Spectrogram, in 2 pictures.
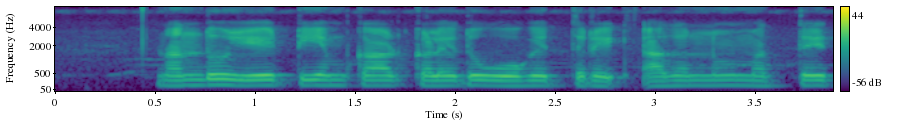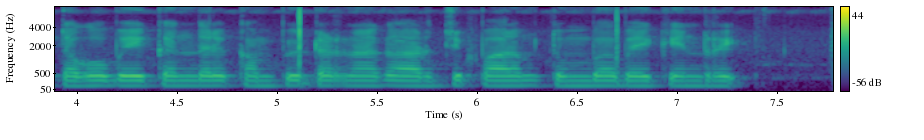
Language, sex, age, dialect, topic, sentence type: Kannada, male, 41-45, Central, banking, question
